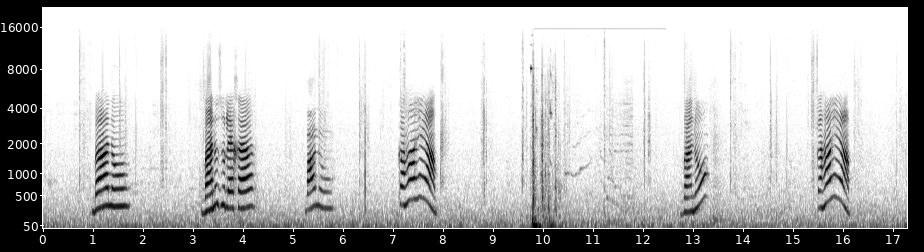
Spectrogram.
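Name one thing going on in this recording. A woman calls out in long, wavering, rising and falling cries in an echoing hall.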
